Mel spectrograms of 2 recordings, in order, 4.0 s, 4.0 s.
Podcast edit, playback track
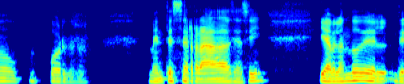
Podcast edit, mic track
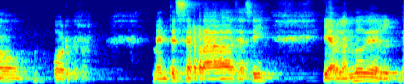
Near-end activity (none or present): none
